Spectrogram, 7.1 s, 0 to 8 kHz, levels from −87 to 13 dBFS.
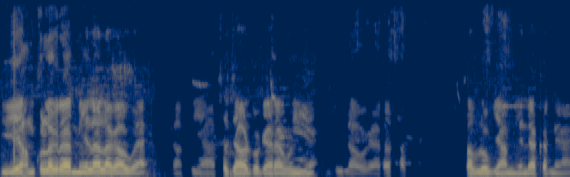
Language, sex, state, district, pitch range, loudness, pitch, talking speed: Hindi, male, Uttar Pradesh, Deoria, 105-125 Hz, -26 LUFS, 110 Hz, 210 wpm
